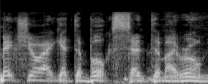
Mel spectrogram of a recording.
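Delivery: rough, creaky put-on voice. Girls mimicking a man's request about a book, imitating him. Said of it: "they would show up and go like this".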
